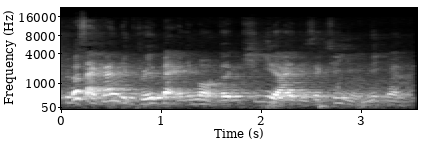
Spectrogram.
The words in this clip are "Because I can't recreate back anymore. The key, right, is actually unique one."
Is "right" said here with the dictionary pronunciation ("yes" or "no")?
no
